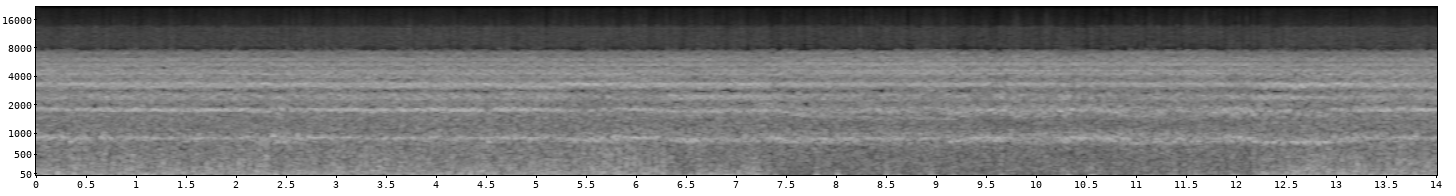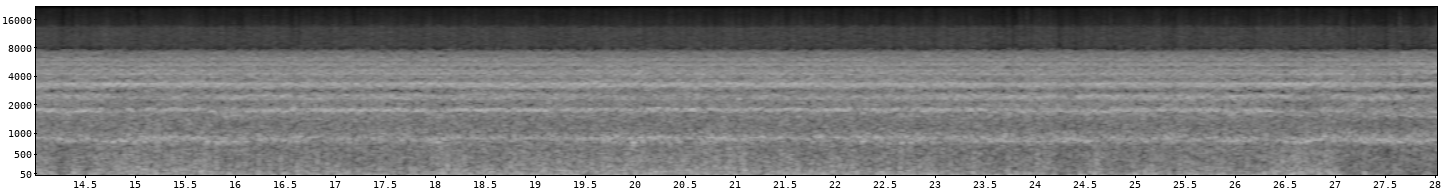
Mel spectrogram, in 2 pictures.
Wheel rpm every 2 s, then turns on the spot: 240, 230, 230, 220, 220, 220, 230, 220, 230, 230, 230, 230, 230, 220.
none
